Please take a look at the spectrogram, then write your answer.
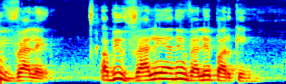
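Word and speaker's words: valet: था फ्रेंच लोगों से, ये एक फ्रेंच वर्ड है वैले, तो इसलिए अब फ्रेंच लोगों की तरह उन्होंने ट कट कर दिया और उन्होंने वैले कर दिया।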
